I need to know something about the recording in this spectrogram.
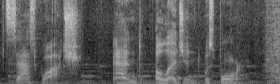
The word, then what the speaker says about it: Sasquatch: Mainstream media anglicized the pronunciation and called it Sasquatch and a legend was born.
